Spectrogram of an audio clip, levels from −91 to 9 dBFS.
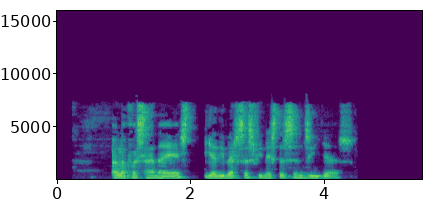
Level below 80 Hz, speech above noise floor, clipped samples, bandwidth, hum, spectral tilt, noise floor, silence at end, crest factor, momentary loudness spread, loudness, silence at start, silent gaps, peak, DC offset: -54 dBFS; over 74 dB; under 0.1%; 7.6 kHz; none; -3.5 dB/octave; under -90 dBFS; 1.05 s; 16 dB; 6 LU; -15 LUFS; 0.8 s; none; 0 dBFS; under 0.1%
